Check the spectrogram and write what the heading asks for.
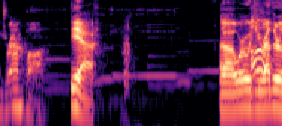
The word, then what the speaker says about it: Drampa: Durompa, that Falcor never-ending story looking thing, and Trompa, yes, Trompa. Or do I? Well, well, no, it's actually the correct pronunciation, Drampa.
